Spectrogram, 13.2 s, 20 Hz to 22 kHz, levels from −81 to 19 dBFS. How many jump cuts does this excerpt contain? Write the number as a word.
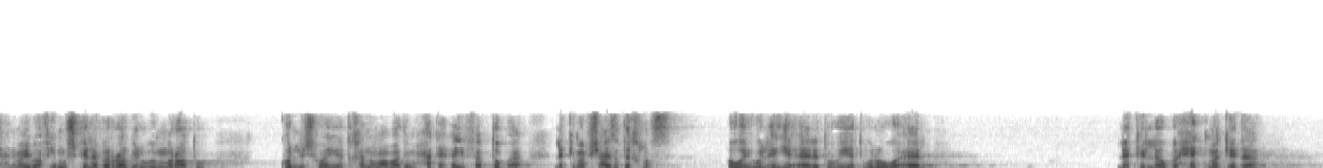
zero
